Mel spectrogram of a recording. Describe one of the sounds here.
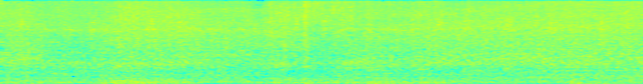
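Tyres crunch over rocky gravel.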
